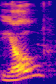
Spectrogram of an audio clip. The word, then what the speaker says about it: Yol: Is that how I pronounce it? Yol? Yes.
